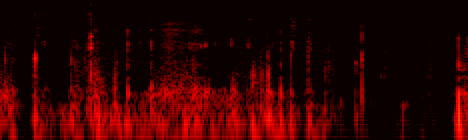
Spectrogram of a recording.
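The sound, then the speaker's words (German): Biting and chewing of bread between tastes of cheese, a string of crisp crunchy bites and moist chewing sounds, fairly quiet and irregular, with no talk. “Also ich muss jetzt auch zweimal abbeißen vom Brot,”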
